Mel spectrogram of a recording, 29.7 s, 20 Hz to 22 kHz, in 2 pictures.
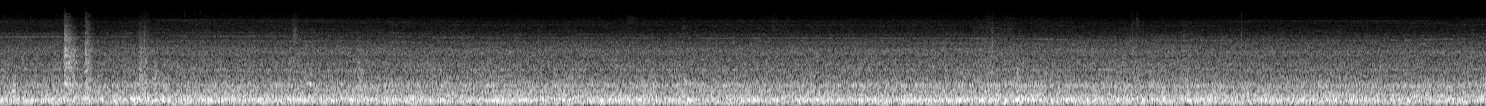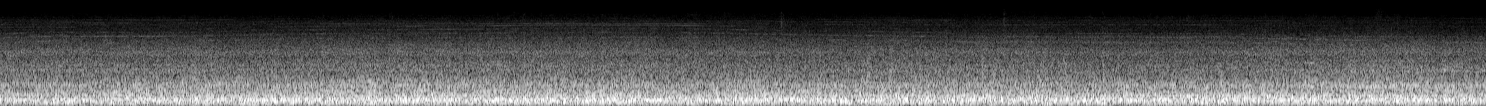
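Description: Steady cabin noise inside a Boeing 737-700 in flight: an even rush of airflow and the drone of its CFM56-7B turbofan engines, with faint high whining tones above it.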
